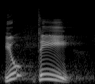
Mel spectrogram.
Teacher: حمزہ پر جزم ہے، جھٹکا دے کر ادا کریں گے اور یا ساکن سے پہلے زیر یا مدہ ہو گیا.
